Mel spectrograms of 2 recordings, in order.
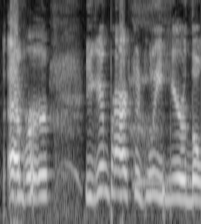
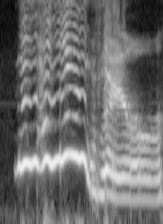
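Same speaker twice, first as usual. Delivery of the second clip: booming, very high horse voice, swooping, stretched well; 9 semitones higher, 8 dB louder than usual. Voicing a horse named Matthew greeting a player: Matthew the horse voice. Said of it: "then Matthew will go".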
